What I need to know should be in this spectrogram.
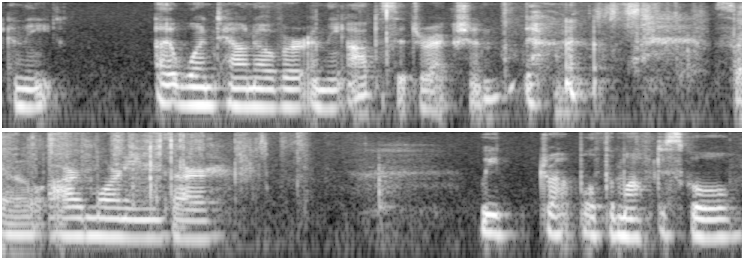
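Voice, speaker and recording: A woman in her late thirties talks through her planner session in a low, gravelly voice. She rambles casually, sometimes dropping to a soft murmur as she works, with a faint hiss behind her. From California. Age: 30s. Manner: chatty, rambling, murmurs softly while placing stickers. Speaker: planner vlogger. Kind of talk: casual plan-with-me narration. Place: at home, tabletop.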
